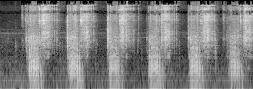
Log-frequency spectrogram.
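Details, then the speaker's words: Old chainsaw with the choke on; about one cord pull per second, rough cranking bursts that never catch. Owners suspect old gas in the carb. Hard starting. "It's probably just got a lot of old gas in the carb. Yeah, it could. God knows how old it is, but that's what Jason Turned did on. with this one yesterday. Just pulled it enough times and fired up."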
